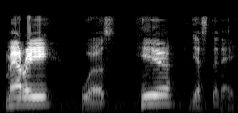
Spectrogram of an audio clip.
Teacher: Ở đây chúng ta nhấn chữ Mary và chữ here và chữ yesterday, còn chữ was chúng ta nhẹ nhàng thôi. Nó là weak beat, 3 từ còn lại là strong beat.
